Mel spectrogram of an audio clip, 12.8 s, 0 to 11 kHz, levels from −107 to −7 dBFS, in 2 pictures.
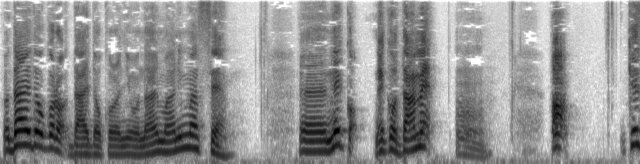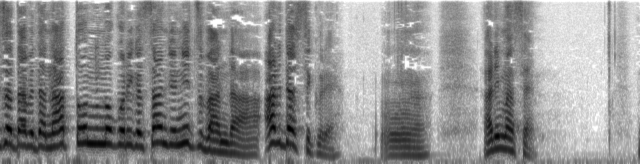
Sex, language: male, Japanese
